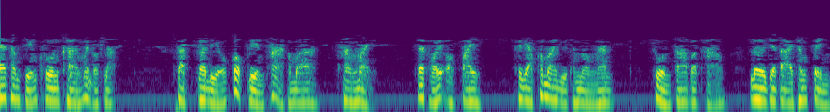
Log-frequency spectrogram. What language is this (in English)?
Thai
